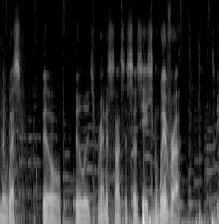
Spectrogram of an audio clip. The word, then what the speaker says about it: WIVRA: Is that how we say it, WIVRA? Yes, definitely how you say it. I've been saying WIVRA. That's how you say I've been saying WIVRA for 8 years now.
